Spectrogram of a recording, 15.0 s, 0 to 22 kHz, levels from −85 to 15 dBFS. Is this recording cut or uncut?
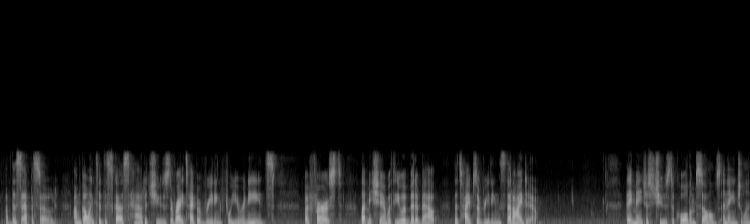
cut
